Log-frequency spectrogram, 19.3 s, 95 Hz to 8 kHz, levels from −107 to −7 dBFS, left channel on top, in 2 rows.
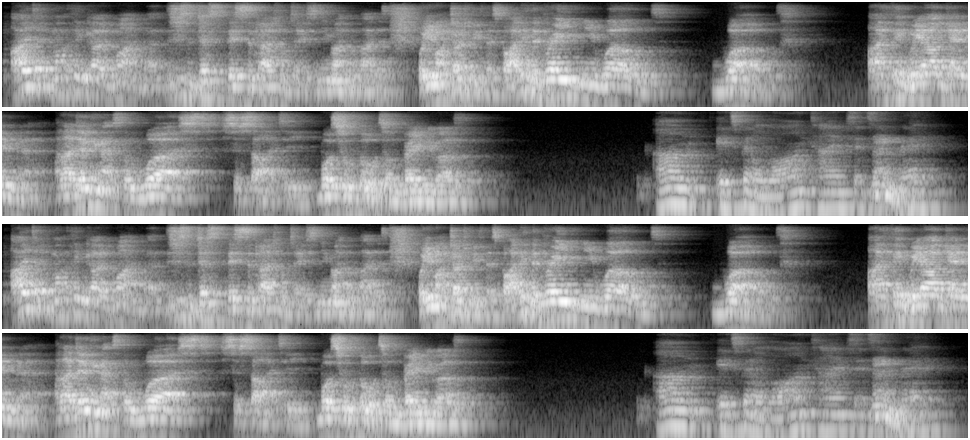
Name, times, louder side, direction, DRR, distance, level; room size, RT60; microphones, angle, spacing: voice 1, 0.1-6.6 7.1-7.9 8.7-14.2 18.3-18.6, right 1 dB, 25° right, -4 dB, 0.8 m, -21 dB
voice 2, 16.2-18.9, left 2 dB, 55° left, -1 dB, 0.4 m, -29 dB
4.8 x 2.3 x 2.2 m, 0.76 s
head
